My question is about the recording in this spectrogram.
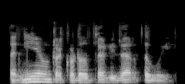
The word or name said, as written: recordatori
